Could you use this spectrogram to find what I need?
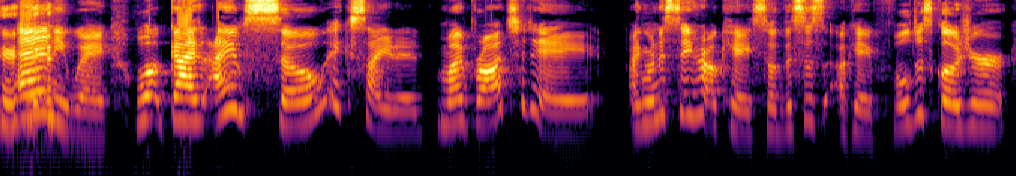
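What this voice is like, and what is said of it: Usual voice. Nothing is said of it.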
